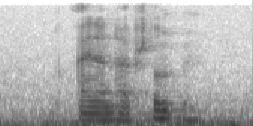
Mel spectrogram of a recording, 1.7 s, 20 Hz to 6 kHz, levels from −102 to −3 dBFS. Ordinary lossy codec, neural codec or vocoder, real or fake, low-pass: none; none; real; 5.4 kHz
